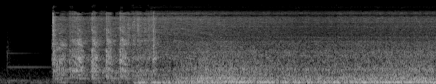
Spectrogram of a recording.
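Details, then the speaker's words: 2003 Toyota Tacoma 2.4L 2RZ-FE four-cylinder after swapping the number 1 and 4 coil packs: starts after a brief crank into an uneven lumpy idle; the misfire moved to P0301, so the coil pack appears bad. "it's still obviously running rough but let's see if we pop a number one cylinder misfire so look what we got we got a P0301 which is a number one cylinder misfire it appears this coil pack is bad"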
